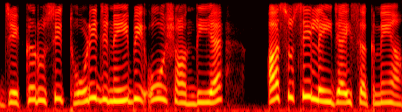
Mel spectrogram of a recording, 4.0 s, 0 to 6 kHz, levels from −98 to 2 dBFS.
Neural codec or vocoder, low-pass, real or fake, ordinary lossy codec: none; 5.4 kHz; real; none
